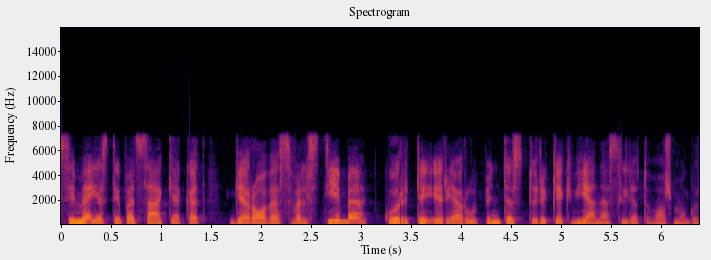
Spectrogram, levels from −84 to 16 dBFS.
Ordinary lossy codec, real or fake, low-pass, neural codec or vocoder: AAC, 64 kbps; real; 7.2 kHz; none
